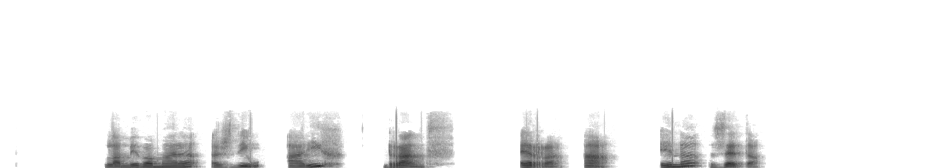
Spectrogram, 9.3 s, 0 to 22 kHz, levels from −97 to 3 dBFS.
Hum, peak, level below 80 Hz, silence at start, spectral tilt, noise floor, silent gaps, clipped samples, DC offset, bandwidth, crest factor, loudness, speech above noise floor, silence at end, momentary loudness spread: none; -6 dBFS; -66 dBFS; 1.05 s; -7 dB/octave; under -90 dBFS; 2.06-2.10 s, 2.64-2.86 s, 3.46-3.82 s, 4.54-5.20 s, 5.70-5.83 s, 6.19-6.59 s; under 0.1%; under 0.1%; 7.4 kHz; 24 dB; -27 LUFS; over 63 dB; 1.7 s; 13 LU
